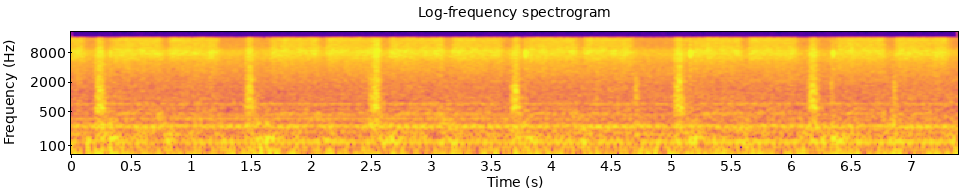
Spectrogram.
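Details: Canon G2010 printer after scanner replacement cleared P22 error: carriage sweeps back and forth about every 1.25 seconds over a smooth feed hum, no gear grinding; mechanism prints normally, though cartridge output problems remain.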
